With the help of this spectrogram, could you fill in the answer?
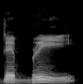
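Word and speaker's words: debris: collision ডেব্রি collision ডেব্রি এখানে এস উচ্চারণ হয় না এটা একটা ইন্টারেস্টিং শব্দ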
